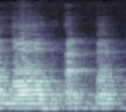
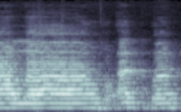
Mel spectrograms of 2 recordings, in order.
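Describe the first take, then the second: First: Said in the usual way. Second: اللہ begun on a slow, drawn-out 'Aaal-laaahu'; wrong long first alif. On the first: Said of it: "امام نے تو simple کہا". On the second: Retold or imitated. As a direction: imitate the caller stretching the first A of اللہ. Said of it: "اونچی آواز سے بولتے ہیں تو وہ یہ غلطی". (مکبر کی طرح اللہ کا پہلا الف کھینچ کر)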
